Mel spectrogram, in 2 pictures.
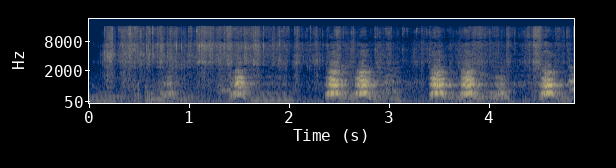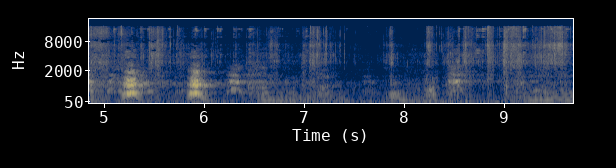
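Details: Balyoz, a 15-month-old male Kangal dog, barks in a deep voice. About eight evenly spaced barks come in quick pairs and singles over several seconds, then the barking fades to quieter background noise.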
